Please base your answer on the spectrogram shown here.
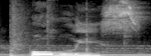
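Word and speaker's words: police: polícia nós falamos polícia polícia termina com a letra E então nós vamos terminar com o som da letra S nós não vamos pronunciar esse som da letra e nós colocamos a sílaba forte na sílaba com l e Polis muito cuidado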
